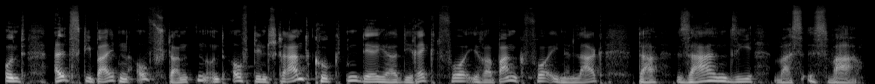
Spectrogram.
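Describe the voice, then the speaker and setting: A storyteller reading a children's story aloud with an expressive delivery. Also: mid-range voice, unhurried, slightly rough.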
